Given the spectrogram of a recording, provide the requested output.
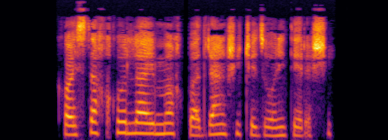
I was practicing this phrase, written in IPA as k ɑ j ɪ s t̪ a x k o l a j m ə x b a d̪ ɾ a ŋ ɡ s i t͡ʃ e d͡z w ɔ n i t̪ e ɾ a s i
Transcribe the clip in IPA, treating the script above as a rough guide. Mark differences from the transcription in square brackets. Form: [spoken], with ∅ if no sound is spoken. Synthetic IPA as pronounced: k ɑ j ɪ s t̪ a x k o l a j m ə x b a d̪ ɾ a ŋ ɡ [ʃ] i t͡ʃ e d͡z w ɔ n i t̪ e ɾ a [ʃ] i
